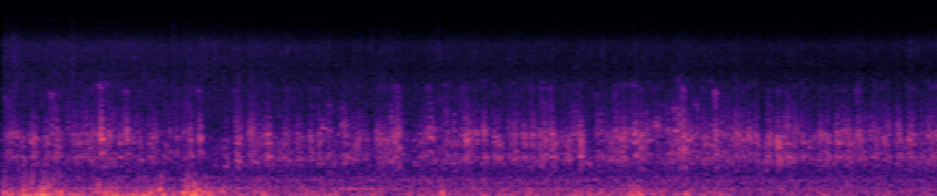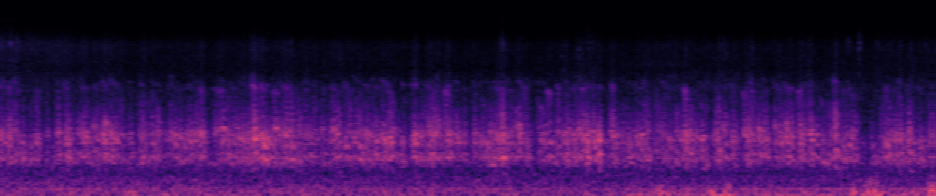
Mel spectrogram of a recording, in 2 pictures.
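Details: A dense, active spring breeding chorus of wood frogs at a pond, their hoarse, duck-like clucks overlapping without pause; wood frogs are among the first frogs to breed in spring.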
